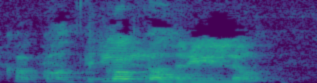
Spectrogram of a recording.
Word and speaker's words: cocodrilo: How do you say it in Spanish? – Cocodrilo.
